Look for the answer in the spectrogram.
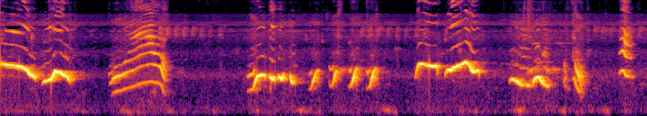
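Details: Black-throated laughingthrush song in the "bắt cô trói cột" style, among many varied sounds: rich falling whistles, a steeply rising sweep, a rapid run of five short notes, then more looping whistled phrases with brief pauses between them.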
